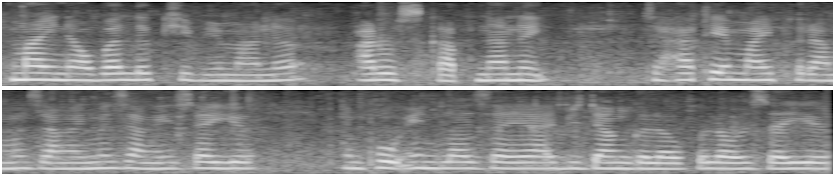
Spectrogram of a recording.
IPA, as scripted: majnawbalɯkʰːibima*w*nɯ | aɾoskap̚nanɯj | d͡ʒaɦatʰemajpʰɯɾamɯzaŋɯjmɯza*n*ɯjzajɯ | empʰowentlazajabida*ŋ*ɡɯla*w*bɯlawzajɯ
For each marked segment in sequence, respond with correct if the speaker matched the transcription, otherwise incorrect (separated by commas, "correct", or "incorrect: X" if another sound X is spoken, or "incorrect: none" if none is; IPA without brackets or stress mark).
incorrect: none, incorrect: ŋ, correct, correct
